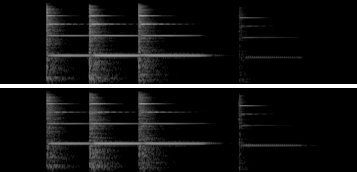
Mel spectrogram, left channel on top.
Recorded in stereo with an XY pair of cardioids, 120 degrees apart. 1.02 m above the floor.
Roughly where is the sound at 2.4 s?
Ahead right.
